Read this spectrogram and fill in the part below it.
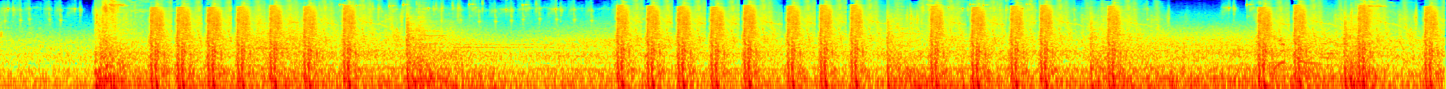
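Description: A vehicle's gun fires rapid bursts of loud shots.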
